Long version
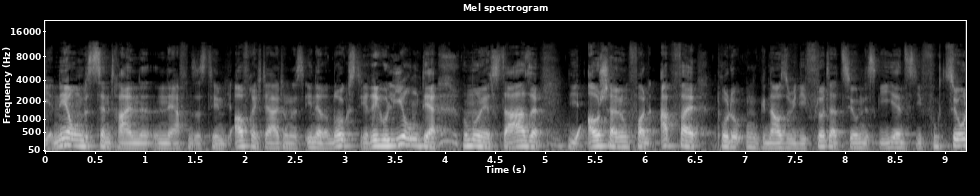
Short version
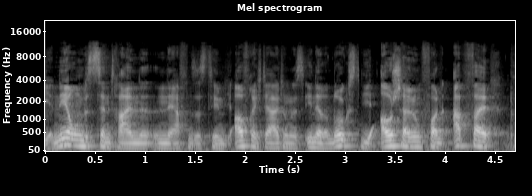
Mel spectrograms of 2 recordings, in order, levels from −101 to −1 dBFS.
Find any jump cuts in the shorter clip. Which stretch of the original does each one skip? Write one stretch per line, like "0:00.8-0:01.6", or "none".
0:03.1-0:05.2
